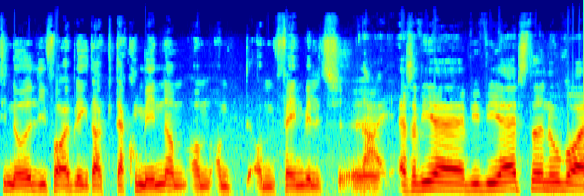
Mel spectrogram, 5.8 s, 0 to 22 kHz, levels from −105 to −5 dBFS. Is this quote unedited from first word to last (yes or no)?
yes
